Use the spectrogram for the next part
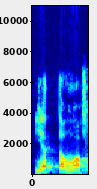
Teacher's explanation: تا کا توئے میں ادغام کیا گیا کیونکہ یہ دونوں حروف ہم مخرج ہیں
